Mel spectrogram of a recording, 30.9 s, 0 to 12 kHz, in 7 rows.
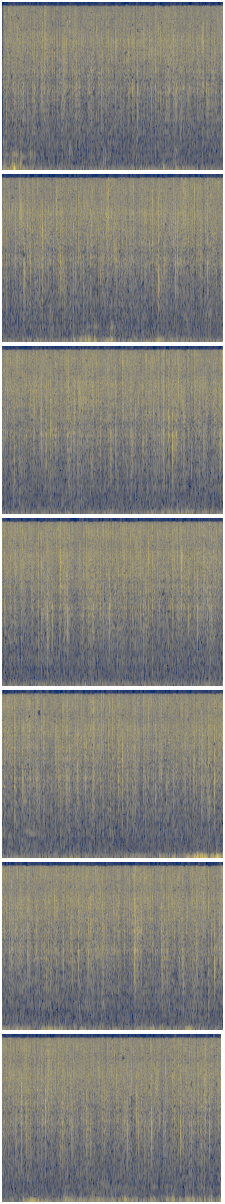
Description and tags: Small waterfall next to a shrine in Todoroki Valley, Japan. Recorded with Zoom H1 recorder.
waterfall, nature, todoroki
